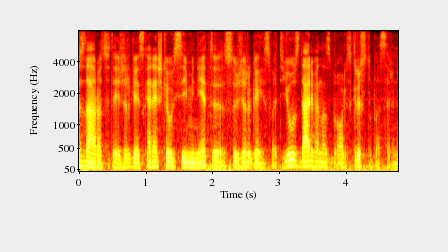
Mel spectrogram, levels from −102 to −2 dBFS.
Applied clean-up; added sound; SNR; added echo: none; Idling / Engine starting / Car; 15 dB; none.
